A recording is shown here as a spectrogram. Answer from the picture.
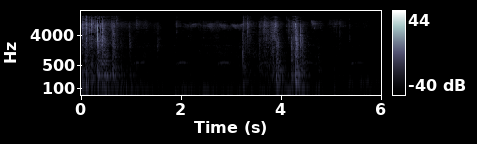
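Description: A bird cooing in short, low, repeated notes about a second apart, with two louder bouts of rustling, scraping noise: one at the start and one about three to four seconds in.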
